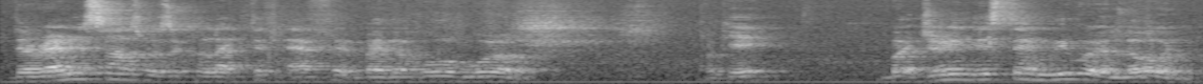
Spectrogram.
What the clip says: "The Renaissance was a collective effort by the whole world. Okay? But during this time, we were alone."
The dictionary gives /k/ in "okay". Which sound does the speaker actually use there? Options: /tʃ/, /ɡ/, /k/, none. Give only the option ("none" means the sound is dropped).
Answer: /k/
